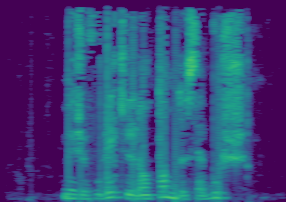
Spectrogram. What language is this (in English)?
French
